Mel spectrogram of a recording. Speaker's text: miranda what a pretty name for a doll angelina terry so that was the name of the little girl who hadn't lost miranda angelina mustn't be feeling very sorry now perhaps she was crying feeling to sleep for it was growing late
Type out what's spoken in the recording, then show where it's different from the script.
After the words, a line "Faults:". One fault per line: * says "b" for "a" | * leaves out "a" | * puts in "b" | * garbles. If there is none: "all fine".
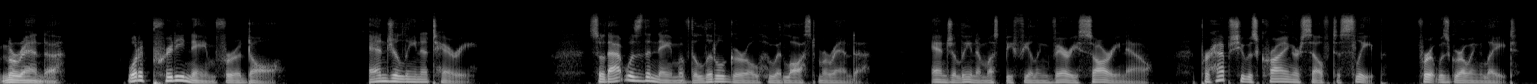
miranda what a pretty name for a doll angelina terry so that was the name of the little girl who had lost miranda angelina must be feeling very sorry now perhaps she was crying herself to sleep for it was growing late
Faults:
* says "had" for "hadn't"
* says "must" for "mustn't"
* says "herself" for "feeling"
